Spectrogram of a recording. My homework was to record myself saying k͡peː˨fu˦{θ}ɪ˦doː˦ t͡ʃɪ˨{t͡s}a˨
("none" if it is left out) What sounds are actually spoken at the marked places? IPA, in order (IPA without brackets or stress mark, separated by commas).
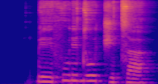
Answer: ɾ, t͡s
